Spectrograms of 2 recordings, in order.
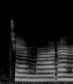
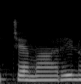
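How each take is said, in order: First: चैमारन ending in "ran"; wrong ending. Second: चैमारिन ending in "rin"; corrected ending. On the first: Teacher showing students the error, चैमारन ending "ran". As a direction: use an a in the last beat of चैमारन. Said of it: "चैमारन नहीं". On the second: Teacher giving students the correction, चैमारिन ending "rin". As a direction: use an i in the last beat of चैमारिन. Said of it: "चैमारिन होगा". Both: Shown as a demonstration.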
